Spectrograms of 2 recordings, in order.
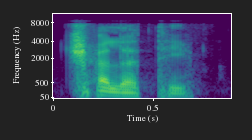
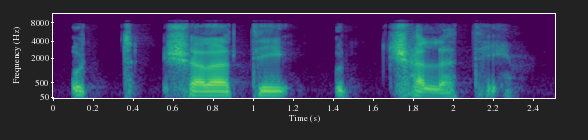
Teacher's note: So ut, you by santi, wherever you get to t, followed by sh, by santi it mutates to a double ch, double aspirated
